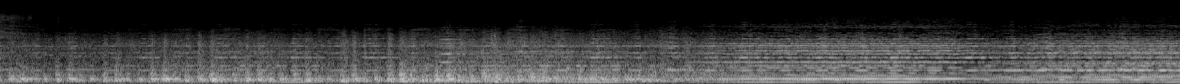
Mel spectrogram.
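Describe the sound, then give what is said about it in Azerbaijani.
A local passenger train runs with a continuous heavy rumble and steady tonal hum, rail clatter mixed in, holding an even loudness throughout without any horn. “Bu yerli qatardır. yoksul adamların katarı. Her yerde dayanabilir.”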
